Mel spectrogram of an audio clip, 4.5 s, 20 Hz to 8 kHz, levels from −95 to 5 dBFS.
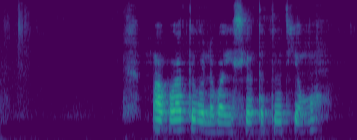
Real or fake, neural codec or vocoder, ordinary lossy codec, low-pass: real; none; none; none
